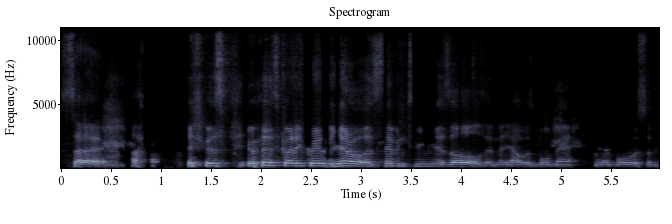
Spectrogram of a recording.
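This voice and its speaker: A man with a South African accent speaks at a fairly quick pace in a high pitch, his dark, mellow tone showing ordinary pitch variation and big swings in loudness. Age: 50s. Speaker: psychiatrist. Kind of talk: interview.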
